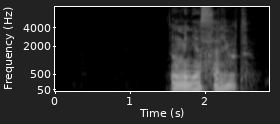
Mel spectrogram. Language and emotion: Russian, positive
